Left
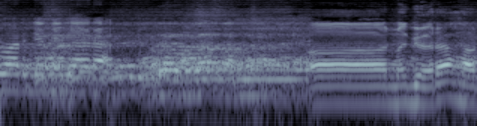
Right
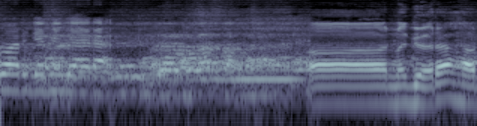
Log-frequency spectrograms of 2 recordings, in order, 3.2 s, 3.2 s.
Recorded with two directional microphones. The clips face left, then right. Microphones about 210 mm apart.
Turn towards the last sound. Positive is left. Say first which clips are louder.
# right 3 dB
turn(degrees=-40)  # may be behind; listen again after turning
